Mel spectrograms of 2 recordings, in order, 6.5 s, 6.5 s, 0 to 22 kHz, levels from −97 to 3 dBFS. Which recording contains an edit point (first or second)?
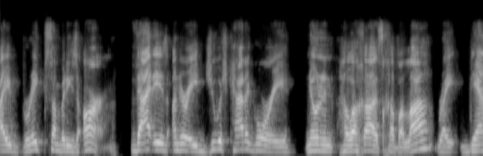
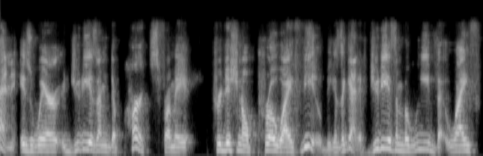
first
